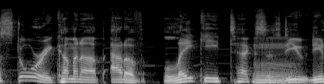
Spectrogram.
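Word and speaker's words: Leakey: It's pronounced Lakey. Yeah, Lakey. I used to say Leaky, but it's it is pronounced Lakey.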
